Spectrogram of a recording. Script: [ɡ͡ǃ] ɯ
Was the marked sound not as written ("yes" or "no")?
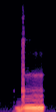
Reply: yes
